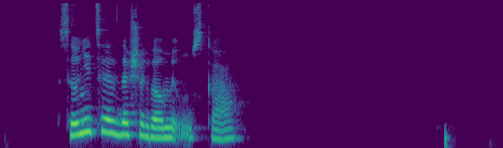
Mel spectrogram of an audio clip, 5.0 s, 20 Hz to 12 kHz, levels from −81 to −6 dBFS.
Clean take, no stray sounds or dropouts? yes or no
yes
